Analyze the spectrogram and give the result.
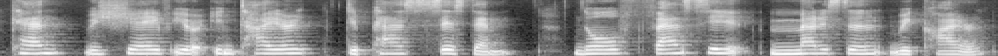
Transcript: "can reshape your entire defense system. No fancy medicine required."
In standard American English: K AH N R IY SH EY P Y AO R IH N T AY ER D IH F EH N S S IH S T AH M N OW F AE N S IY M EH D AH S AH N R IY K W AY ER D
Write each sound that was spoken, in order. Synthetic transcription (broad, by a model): K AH N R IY SH EY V Y AO R IH N T AY ER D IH P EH N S S IH S T AH M N OW F AE N S IY M EH D AH S AH N R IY K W AY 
